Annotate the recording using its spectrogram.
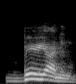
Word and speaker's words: biryani: Biryani, B-I-R-Y-A-N-I, biryani.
